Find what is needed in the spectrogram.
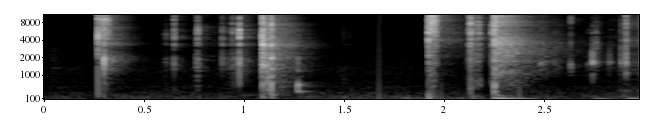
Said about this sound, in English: there's a random guy banging and screwing on my deck, so any weird noises you hear, that's probably it.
